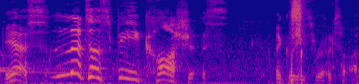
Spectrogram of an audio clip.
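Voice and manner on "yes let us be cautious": high, slow, booming declaration; loud proclamation. Acted. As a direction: proclaim it to the hills, drawn out. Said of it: "Proclaims it to the hills".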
